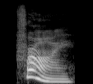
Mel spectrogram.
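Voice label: "fry", English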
